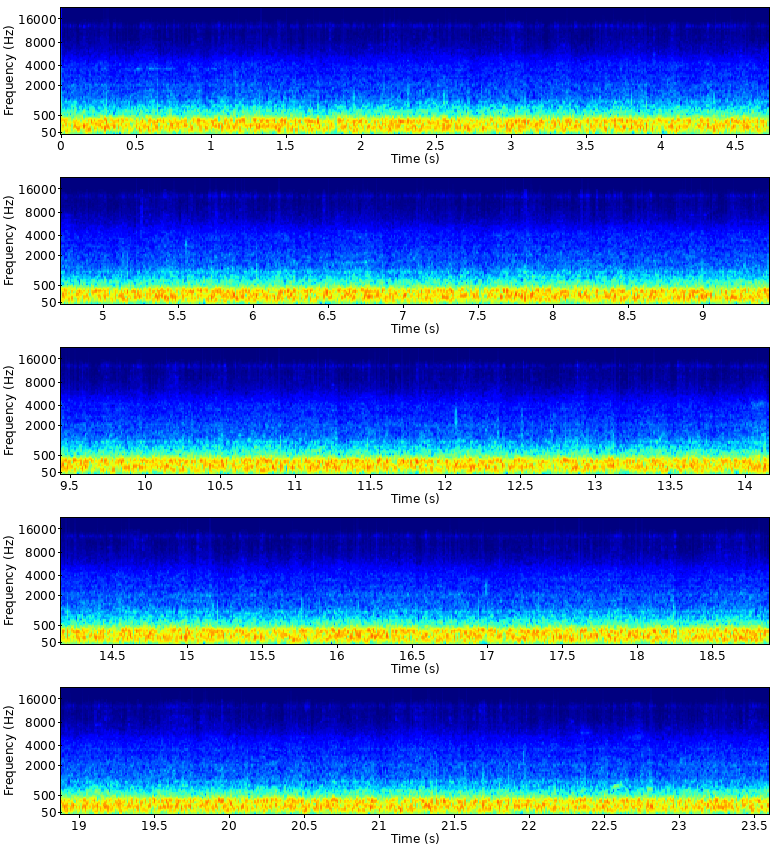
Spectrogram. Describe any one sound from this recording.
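Jet engines roar steadily inside an airplane cabin in flight.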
